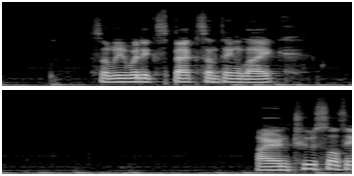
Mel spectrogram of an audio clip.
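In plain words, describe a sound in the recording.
A man speaks calmly through a microphone, close up.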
